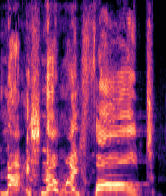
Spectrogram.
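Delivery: high, slow shouted denial; indignant denial. Retold or imitated. Mother denying blame to police, high slow shout. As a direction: yell it's not my fault, stretched out.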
